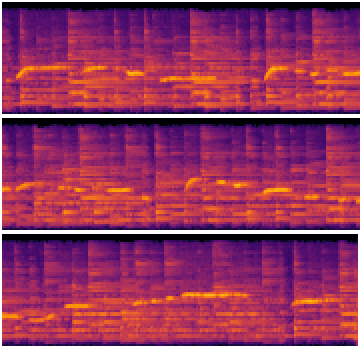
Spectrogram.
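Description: Banjo picking the chord rolls of the song's instrumental solo, with a whistled melody over it that slides up into its notes and holds them.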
